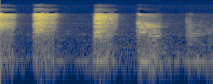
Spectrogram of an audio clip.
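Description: A man's short breathy exhalations through the mouth, like a silent chuckle. They come about twice a second and fade away, with no voiced pitch.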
